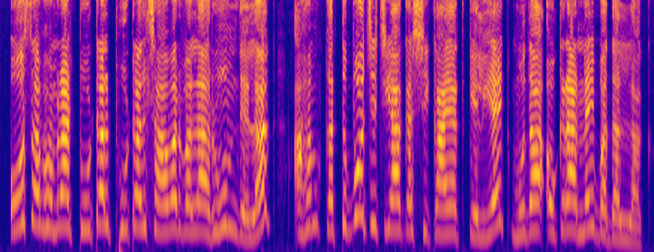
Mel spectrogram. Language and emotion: Maithili, angry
